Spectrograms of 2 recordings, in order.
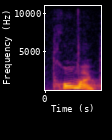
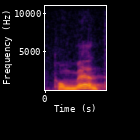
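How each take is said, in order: First: The stress is on the first syllable. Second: The stress is on the second syllable. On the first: It names suffering as a thing. "강세가 torment 하면 고통" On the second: It means causing someone suffering. "torment 하면 동사"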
